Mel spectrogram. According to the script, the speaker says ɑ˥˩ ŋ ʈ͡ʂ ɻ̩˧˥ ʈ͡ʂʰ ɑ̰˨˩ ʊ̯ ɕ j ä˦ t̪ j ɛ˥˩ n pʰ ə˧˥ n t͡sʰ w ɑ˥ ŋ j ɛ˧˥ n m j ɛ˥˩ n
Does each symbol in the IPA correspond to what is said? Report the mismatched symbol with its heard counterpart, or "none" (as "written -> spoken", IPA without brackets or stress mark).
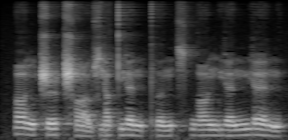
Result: none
